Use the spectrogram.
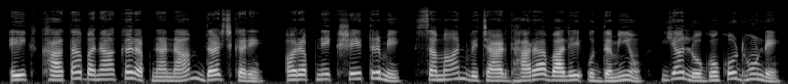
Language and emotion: Hindi, neutral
